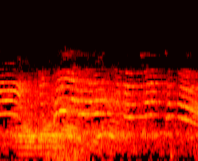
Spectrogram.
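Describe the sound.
An unhappy basketball crowd reacts to a travel call with a dense, steady wash of many overlapping voices, scattered louder shouts and groans rising above a fairly loud, continuous roar.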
